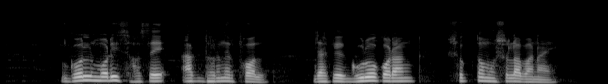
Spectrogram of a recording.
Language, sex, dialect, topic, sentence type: Bengali, male, Rajbangshi, agriculture, statement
